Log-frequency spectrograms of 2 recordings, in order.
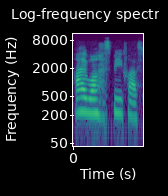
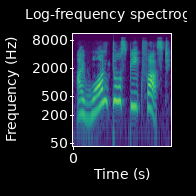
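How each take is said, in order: First: The words are slurred lazily together. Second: Each word is fully and clearly completed. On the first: The speaker calls it wrong. "don't kind of speak like this" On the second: The speaker calls it right. "You can complete each word"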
